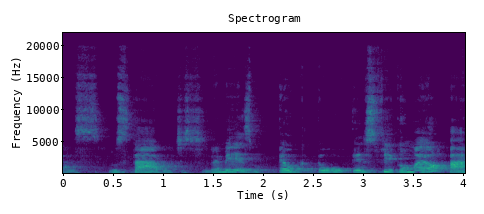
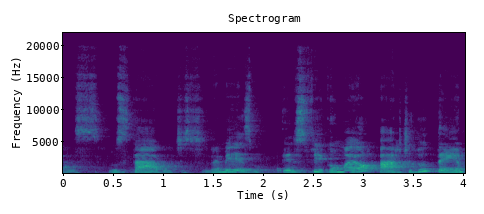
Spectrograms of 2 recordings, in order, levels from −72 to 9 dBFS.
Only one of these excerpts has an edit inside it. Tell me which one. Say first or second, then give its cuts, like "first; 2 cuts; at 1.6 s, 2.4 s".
second; 1 cut; at 2.1 s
